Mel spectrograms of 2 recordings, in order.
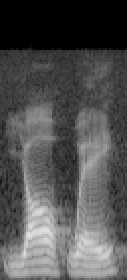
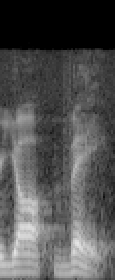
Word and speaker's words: Yahweh: really can't form words the commonly held pronunciation is Yahweh or yave this was later English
